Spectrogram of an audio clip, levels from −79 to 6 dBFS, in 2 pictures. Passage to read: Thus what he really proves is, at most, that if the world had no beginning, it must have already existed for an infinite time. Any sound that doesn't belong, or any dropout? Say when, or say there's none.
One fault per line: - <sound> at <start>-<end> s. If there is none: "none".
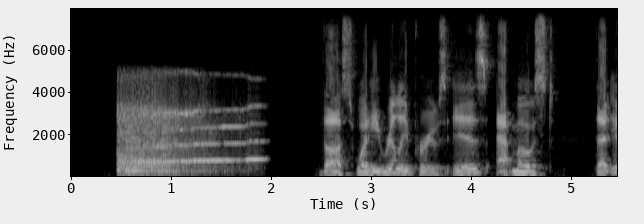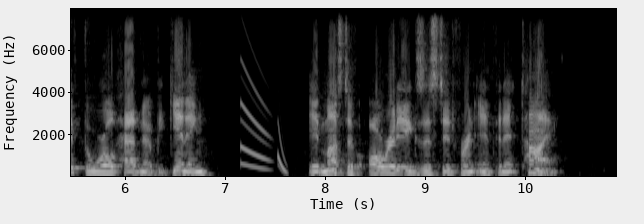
- squeak at 0.5-2.0 s
- chirp at 7.2-7.6 s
